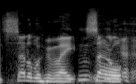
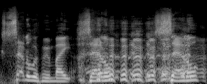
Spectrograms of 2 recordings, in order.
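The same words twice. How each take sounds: First: A mild Aussie lilt at normal volume; just a hint of the Australian guy; lightly voiced Aussie wrangler. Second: Higher, louder Australian bloke calming an animal; loud Aussie wrangler. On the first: Retelling the deer headlock, lightly voiced Aussie. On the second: Retold or imitated. Retelling the kangaroo guy, higher and louder Aussie voice. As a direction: call it out like a wrestling Aussie. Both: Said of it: "a crazy Australian".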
